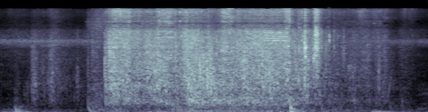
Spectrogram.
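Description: A pickaxe strikes rock with heavy knocks.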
